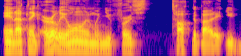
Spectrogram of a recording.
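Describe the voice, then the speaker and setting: A man hosting a conversational interview, framing his questions haltingly with repeated words. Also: deep voice, a bit bright. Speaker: interviewer, host.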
